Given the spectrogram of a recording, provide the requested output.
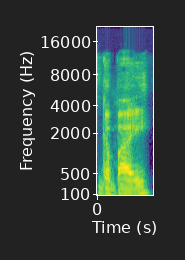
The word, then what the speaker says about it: Gab AI: Gabay, like what my colleagues have mentioned, and you might have heard already, Gab AI, it's pronounced as Gabay, which is also the Filipino word for guide.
